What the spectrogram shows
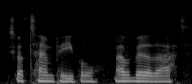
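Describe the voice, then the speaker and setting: A man's voice: medium pitch, flat delivery, brisk, dry recording. A man hosting a DJ livestream, chatting casually and swearing now and then between tracks. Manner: laid-back, swears casually, chuckles. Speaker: DJ and livestream host. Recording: music playing loudly underneath.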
